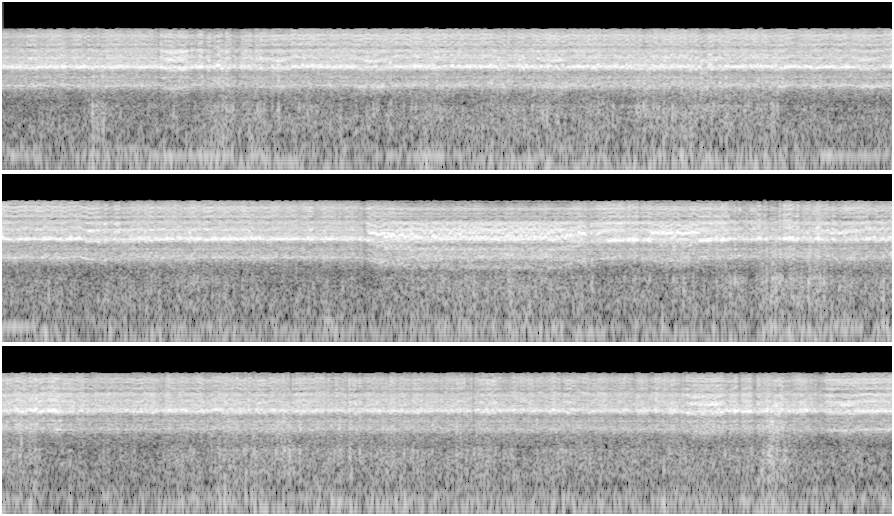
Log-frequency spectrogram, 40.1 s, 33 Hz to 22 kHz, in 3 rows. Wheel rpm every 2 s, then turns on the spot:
230, 230, 220, 230, 230, 230, 230, 230, 230, 210, 200, 210, 230, 230, 230, 230, 230, 230, 230, 230.
none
